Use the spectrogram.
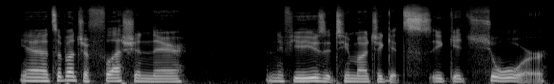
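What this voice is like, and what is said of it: Tired, slightly crackly voice. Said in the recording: “The the the voice is a little tired. ... a little crackly”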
